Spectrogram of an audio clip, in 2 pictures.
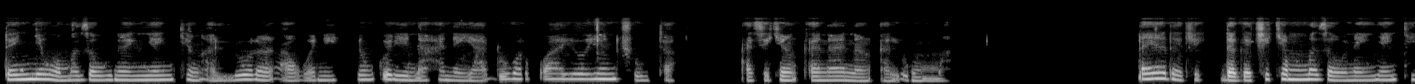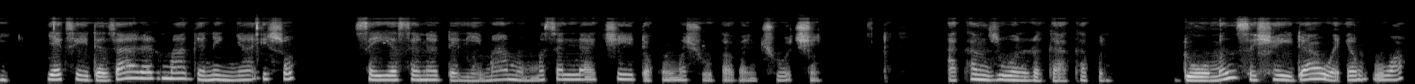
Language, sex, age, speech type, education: Hausa, female, 30-45, spontaneous, tertiary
